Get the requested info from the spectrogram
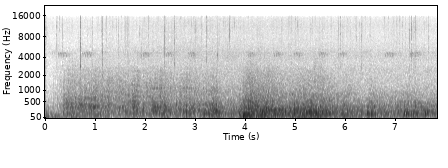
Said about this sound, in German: Die äh, letzte Gewitterfront ist an uns vorbeigezogen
